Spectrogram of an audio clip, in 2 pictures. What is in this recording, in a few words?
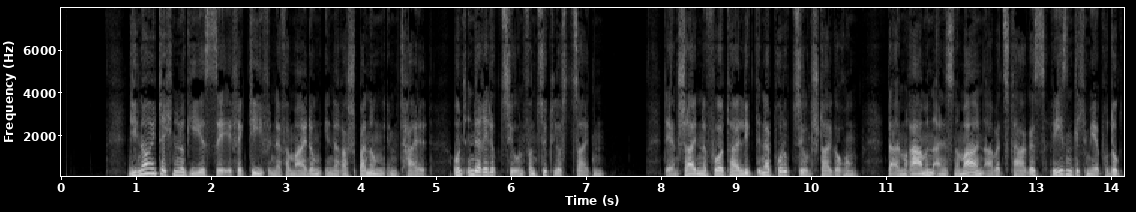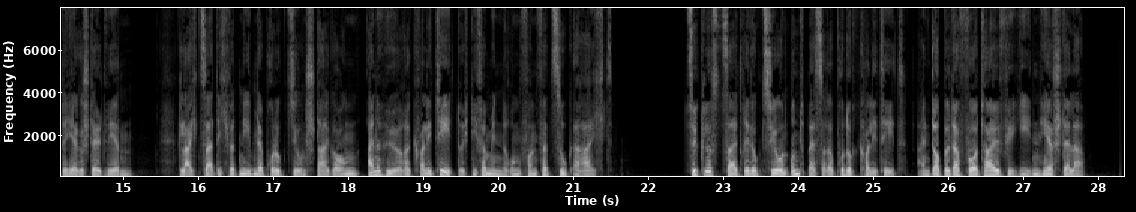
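German corporate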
